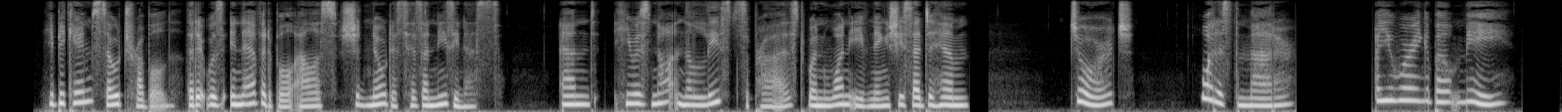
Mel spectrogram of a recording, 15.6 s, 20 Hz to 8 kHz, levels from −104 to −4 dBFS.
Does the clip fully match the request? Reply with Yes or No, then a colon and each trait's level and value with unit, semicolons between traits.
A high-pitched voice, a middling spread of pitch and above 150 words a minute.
No: high, 220 Hz; average, 4.5 semitones; average, 145 wpm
